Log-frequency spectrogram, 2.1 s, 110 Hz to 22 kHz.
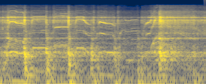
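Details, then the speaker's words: Single brushless motor driven by two ESCs wired in parallel, after swapping phases on one ESC: jerky clicking bursts with shrill whistling, motor louder and twitching instead of rotating, both ESCs reaching 60°C; unsynchronised controllers fighting each other. "the motor got much louder than before and well i'm kinda scared of what i will do right now"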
